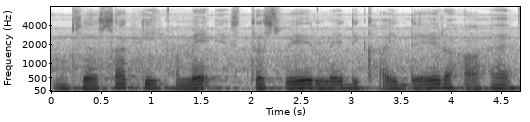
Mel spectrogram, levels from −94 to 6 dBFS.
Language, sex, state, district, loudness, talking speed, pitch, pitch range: Hindi, male, Himachal Pradesh, Shimla, -17 LUFS, 130 wpm, 120 Hz, 120-130 Hz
